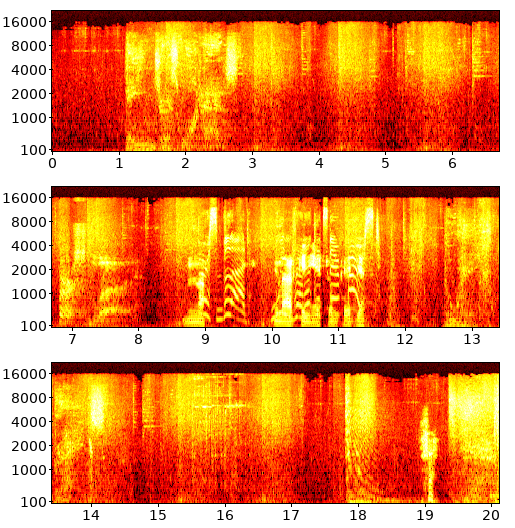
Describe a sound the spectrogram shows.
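Game characters clash in battle with bursts of magical whooshes and hits.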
